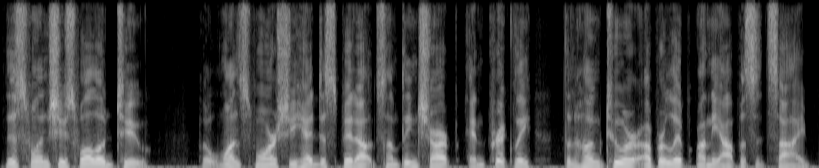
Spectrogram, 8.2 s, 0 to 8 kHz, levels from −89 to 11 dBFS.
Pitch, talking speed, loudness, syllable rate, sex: 110 Hz, 200 wpm, -18 LUFS, 5.3 syllables/s, male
